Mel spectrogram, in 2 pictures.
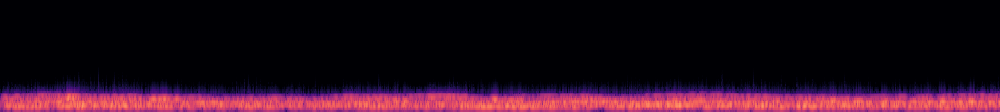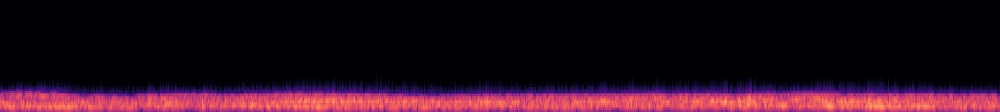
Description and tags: Created with coagula from original and manipulated bmp files. Solar wind or alien atmosphere element.
space, synth, wind, image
